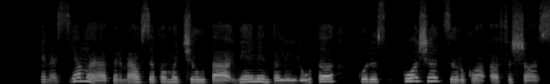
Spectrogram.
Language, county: Lithuanian, Kaunas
